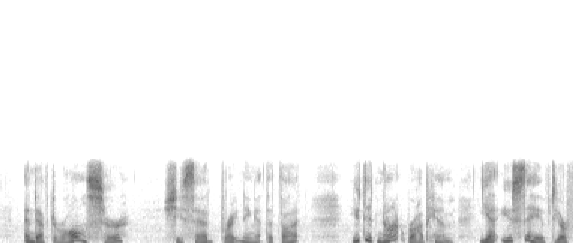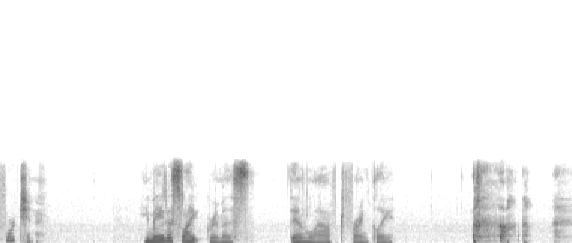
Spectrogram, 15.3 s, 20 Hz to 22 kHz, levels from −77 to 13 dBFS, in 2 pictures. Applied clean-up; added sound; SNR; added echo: none; none; none; none.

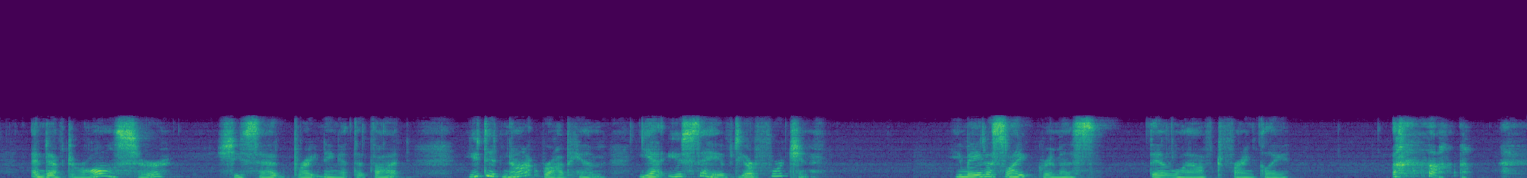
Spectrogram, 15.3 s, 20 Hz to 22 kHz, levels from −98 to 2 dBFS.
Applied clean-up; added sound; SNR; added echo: none; none; none; reverberation time 0.2 s.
